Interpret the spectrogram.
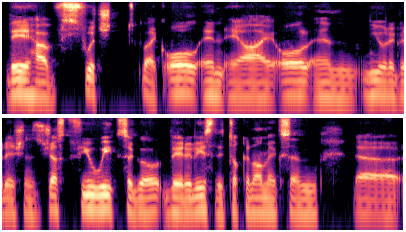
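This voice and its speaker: A man speaking as a guest on a remote podcast interview, relaxed and rambling, with lots of "like" and "right". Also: low-pitched, no room sound, clean studio sound. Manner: relaxed, rambling, uses many fillers. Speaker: podcast guest, tech company founder. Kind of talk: casual interview answers.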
